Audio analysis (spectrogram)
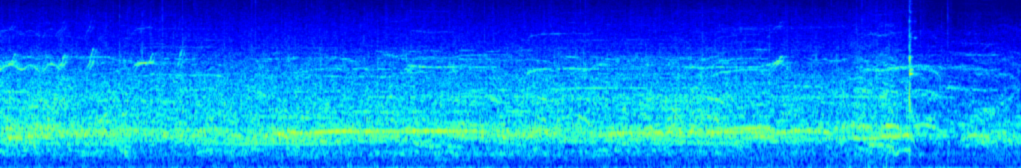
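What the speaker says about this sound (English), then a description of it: "Crowd rising to their feet here." A baseball crowd at a Tennessee–LSU game rises and applauds, a steady wash of distant clapping and cheering that holds throughout, with a commentator talking over it.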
